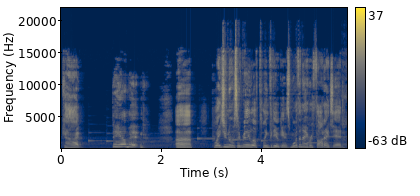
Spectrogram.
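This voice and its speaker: A woman's voice: medium pitch, sing-song, a little fast, darkish tone. A woman hosting a let's play video in a casual, rambling, self-deprecating way, given to exclamations. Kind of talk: casual game commentary with read-aloud dialogue. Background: game music.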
